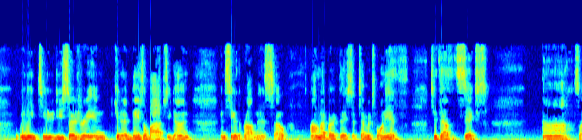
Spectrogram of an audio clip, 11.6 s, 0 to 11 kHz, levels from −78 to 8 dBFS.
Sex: male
